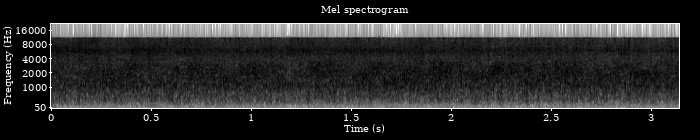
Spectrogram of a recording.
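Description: Applause from a large church assembly at a Presbyterian general assembly installation service, a loud, dense and sustained wash of clapping filling the hall without pause.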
